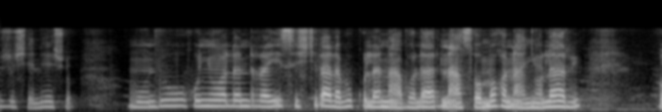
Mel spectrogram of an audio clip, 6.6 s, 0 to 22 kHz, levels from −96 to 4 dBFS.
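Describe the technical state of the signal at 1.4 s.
At 1.4 s the automatic gain is rising. It runs from 1.32 to 5.13 s. The gain control judged the input too quiet and kept lifting its level. Voice and background swell together, gaining about 11 dB over nearly four seconds. The whole call-path sound has nothing above 8 kHz.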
